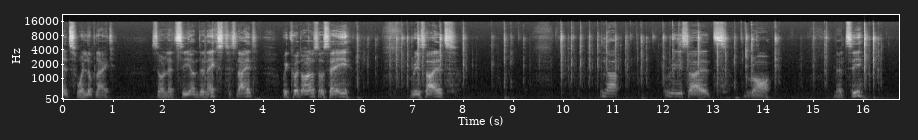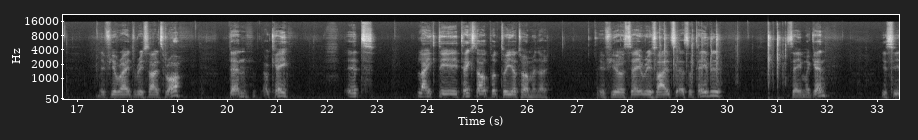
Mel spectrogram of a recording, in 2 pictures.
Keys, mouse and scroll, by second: 2.7 click, 3.1 space, 5.2 click, 6.2-9.1 typing, 10.2 BackSpace, 11.6-15.0 typing, 16.3 ctrl+c, 27.5 click, 28.2 click, 28.8-30.6 typing, 31.1 ctrl+c.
